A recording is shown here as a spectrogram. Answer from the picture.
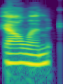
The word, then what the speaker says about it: Alan: It's my full name, Jon, J-O-N, without the H. My middle name, Alan, A-L-A-N. And my last name, Stewart, spelled like Jon Stewart, the comedian, S-T-E-W-A-R-T.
